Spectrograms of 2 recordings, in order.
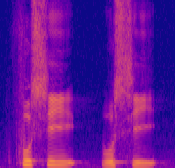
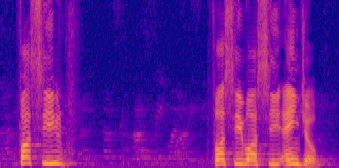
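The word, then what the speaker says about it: Fuzzy Wuzzy: That's fussy-wussy angel. I intentionally pronounced it wrong to let you correct it. It's a fussy-wussy angel.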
